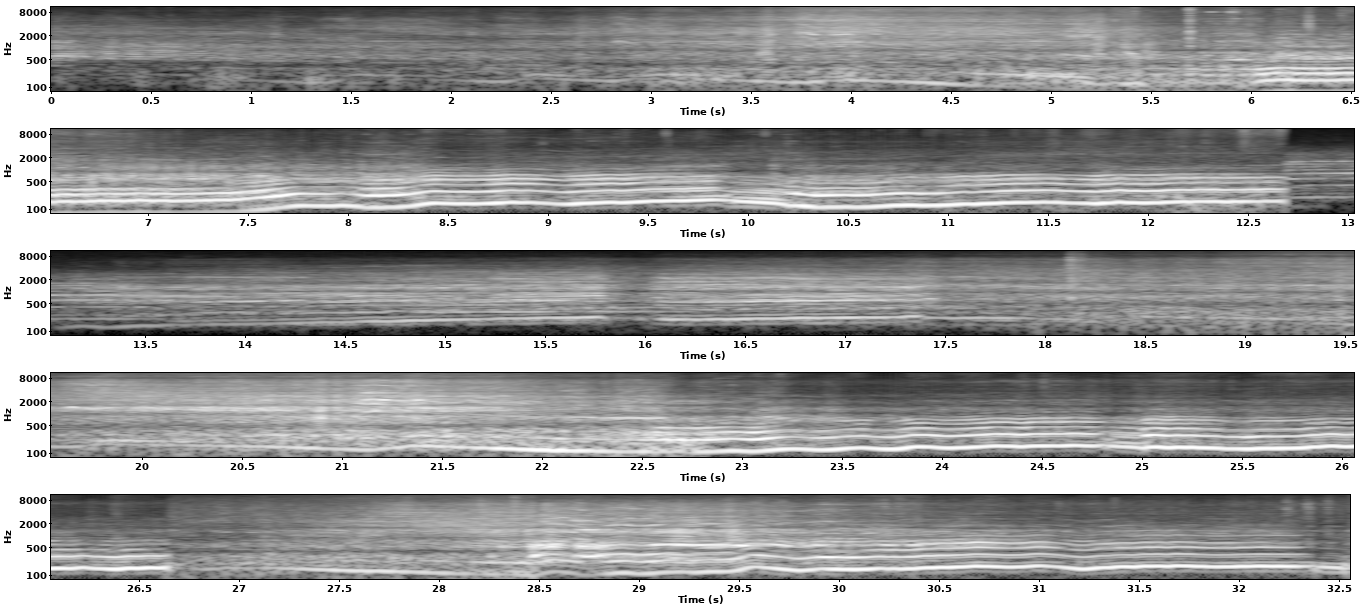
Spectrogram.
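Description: Lada VFTS rally car's four-cylinder engine revving hard through the gears at racing speed, its pitch climbing and dropping back with each shift. It comes as three separate passes, with abrupt cuts about a third of the way in and near the end.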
